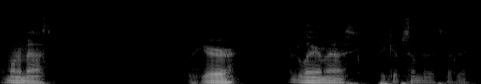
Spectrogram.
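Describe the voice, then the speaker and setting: A man's voice: sits low, little pitch movement, normal speed, a little mellow. A man talking casually as he edits photos, telling a long story in a rambling way and narrating his editing steps aloud. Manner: rambling, retells conversations with quoted voices. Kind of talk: casual storytelling while working.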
